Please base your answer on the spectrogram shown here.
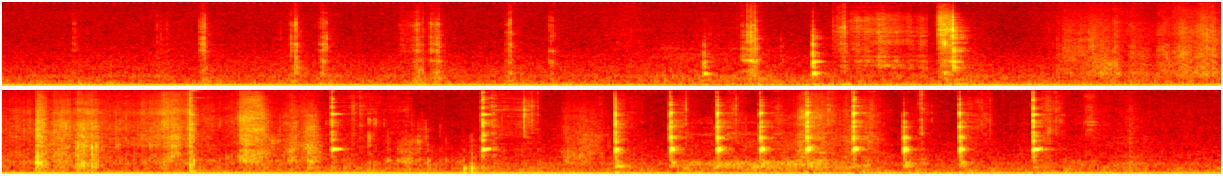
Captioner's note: scratching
